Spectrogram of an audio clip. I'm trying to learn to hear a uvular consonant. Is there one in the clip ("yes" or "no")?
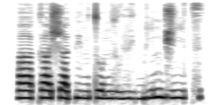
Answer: no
